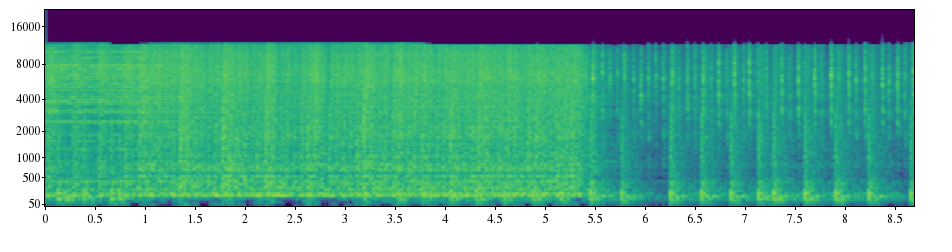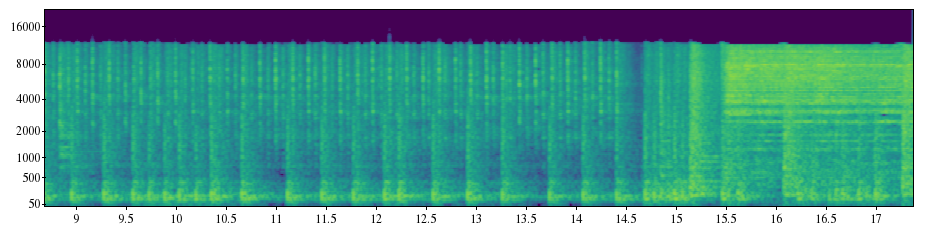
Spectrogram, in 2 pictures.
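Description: Drum kit played live: a wash of cymbals for the first five seconds or so, then about nine seconds of rapid, even drum strokes, a short break, and the cymbals again near the end.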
